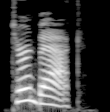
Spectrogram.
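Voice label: "turn back", British English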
